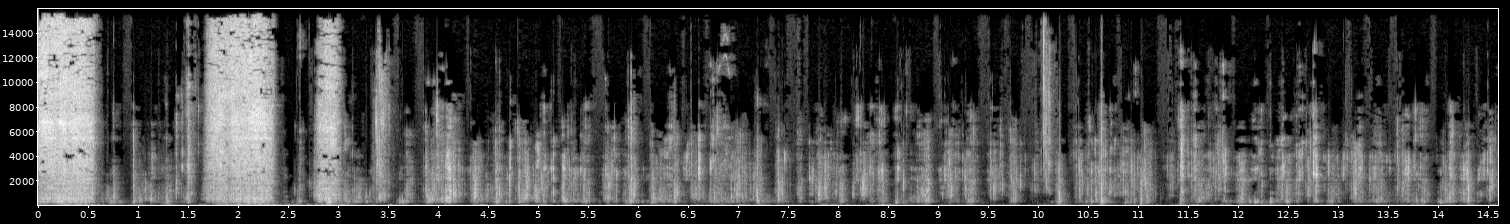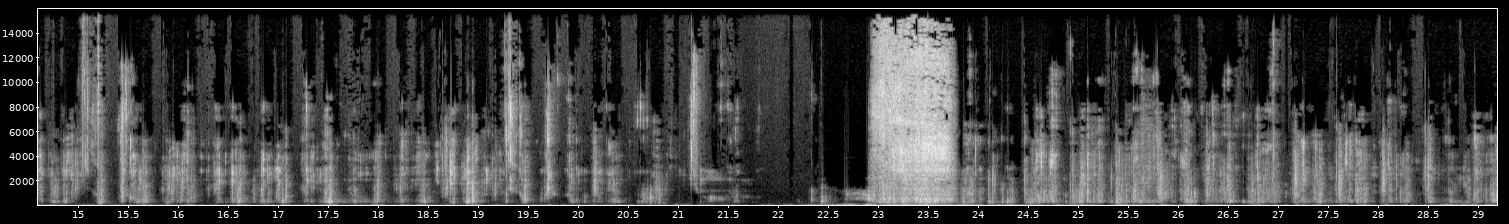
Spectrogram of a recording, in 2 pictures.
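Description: Close-miked eating: a person chewing and crunching food in many quick, crisp bites, with a few louder, longer noisy bursts near the start and again about 23 seconds in.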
